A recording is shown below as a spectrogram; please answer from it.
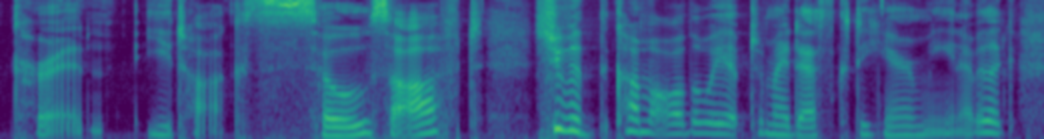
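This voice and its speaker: A soft-spoken young woman co-hosting a podcast, telling stories in a casual chat and acting out quoted voices. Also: medium pitch, normal speed, gravelly, no echo, studio quality. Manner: animated storytelling with quoted voices. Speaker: podcast co-host.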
